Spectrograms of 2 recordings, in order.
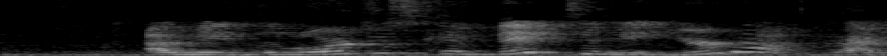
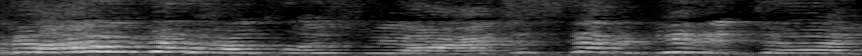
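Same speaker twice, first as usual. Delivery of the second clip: higher and louder, mock frazzled; frantic reply; 10 semitones higher, 12 dB louder than usual. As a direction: act out the rushed texting panic. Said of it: "I'm like".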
